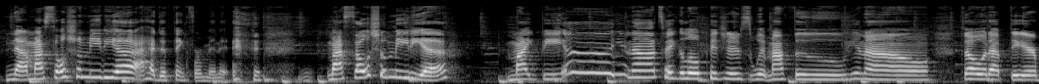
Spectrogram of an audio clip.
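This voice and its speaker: Slightly high and fairly bright, a woman's voice carries this casual solo podcast, hosted by the owner of a graphic design company. She sounds congested while recovering from illness, chatting emphatically and repeating phrases for stress.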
